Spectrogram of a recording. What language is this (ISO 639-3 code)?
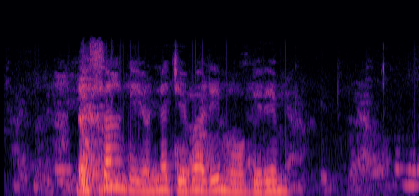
lug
